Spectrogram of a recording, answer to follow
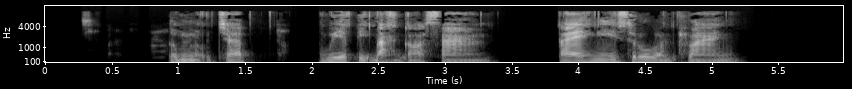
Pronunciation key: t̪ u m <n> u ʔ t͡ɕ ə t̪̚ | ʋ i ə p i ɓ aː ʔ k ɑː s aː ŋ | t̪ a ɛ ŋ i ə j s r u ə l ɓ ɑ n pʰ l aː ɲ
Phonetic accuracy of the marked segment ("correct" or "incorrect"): correct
